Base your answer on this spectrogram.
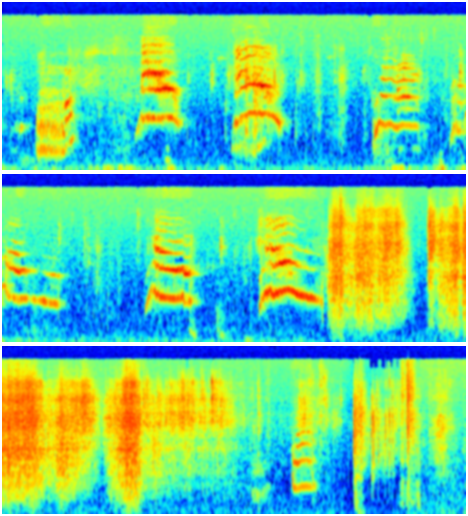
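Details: Kittens meowing in a quick, uneven series of high, wavering cries, about nine in the first twelve seconds, then a burst of broad rustling noise before a few more short meows near the end.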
